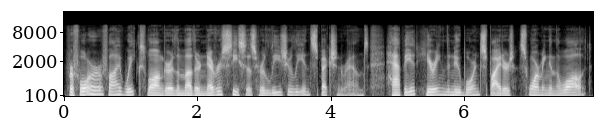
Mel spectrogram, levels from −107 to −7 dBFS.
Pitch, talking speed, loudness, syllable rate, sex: 130 Hz, 190 wpm, -21 LUFS, 5.2 syllables/s, male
